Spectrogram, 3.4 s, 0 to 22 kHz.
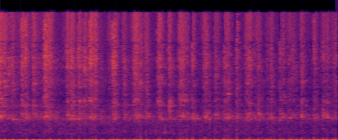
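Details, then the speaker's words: Chevy 350 small-block V8 carbureted swap in Toyota Land Cruiser HJ75 Troopcarrier, after intake off, milky oil changed, waiting to warm up: steady, even idle with smooth low rumble and no tick or knock; sounds pretty good. "that sounds pretty good"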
